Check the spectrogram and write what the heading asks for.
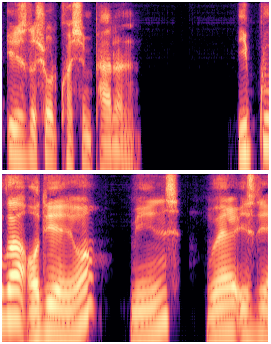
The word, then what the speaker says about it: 입구: Close your lips at the end of then move into 입구.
